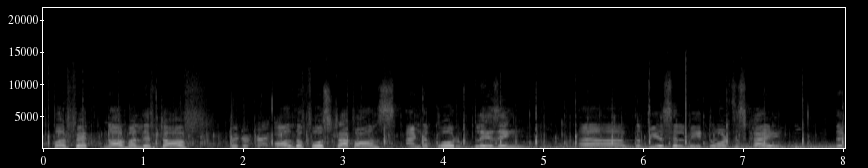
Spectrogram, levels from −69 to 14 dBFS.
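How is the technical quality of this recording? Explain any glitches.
The recording has no technical glitches to report. No fault can be heard at any point in the audio.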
